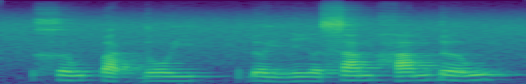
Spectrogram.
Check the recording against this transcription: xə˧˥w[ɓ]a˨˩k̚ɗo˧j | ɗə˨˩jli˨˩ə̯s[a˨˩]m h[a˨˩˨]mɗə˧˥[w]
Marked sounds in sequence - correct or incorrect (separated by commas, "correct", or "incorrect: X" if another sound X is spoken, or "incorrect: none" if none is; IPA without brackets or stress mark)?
correct, incorrect: a˧, incorrect: a˧˥, correct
